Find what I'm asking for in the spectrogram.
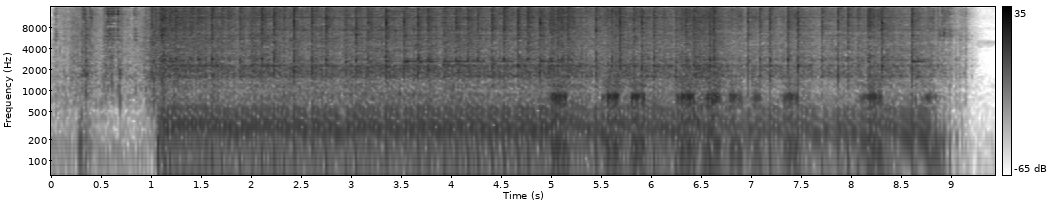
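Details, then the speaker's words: Chainsaw with degraded ignition coil that stalls when hot, after re-setting ignition: starts easily but note wavers and stumbles unevenly; coil suspected bad, swap with same-model used coil planned. "ตั้งไฟใหม่ติดได้นะครับแต่ว่าเสียงสะดุดเอาไว้นะครับเสียงสะดุดแต่ว่าติดง่ายที่เดียวตั้งนะครับ"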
